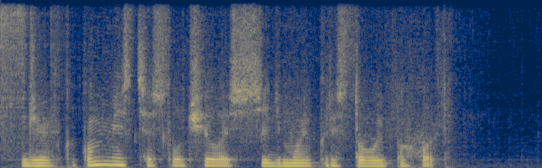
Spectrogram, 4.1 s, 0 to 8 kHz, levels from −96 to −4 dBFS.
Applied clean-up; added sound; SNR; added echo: neural mask model RNNoise.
